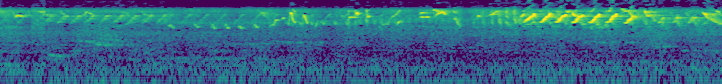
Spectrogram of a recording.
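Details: Oriental white-eye song used as masteran training material for caged birds: faint high twittering for most of the stretch, then a louder burst of quick chirps near the end over a steady background hiss.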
